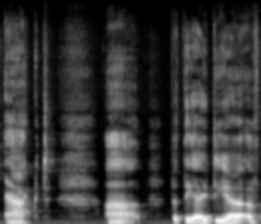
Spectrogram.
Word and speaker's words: ACT: acceptance and commitment therapy it's pronounced act uh but the idea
